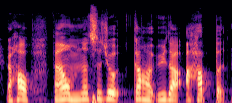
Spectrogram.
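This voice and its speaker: A woman co-hosting a casual chat show, telling lively stories and loudly acting out the lines. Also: mid-range voice, racing. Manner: lively storyteller, acts out quotes loudly. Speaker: podcast co-host.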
